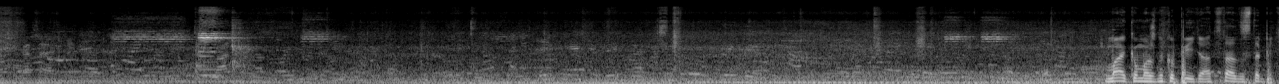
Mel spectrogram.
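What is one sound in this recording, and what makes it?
A busy street crowd murmurs in the background outdoors.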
